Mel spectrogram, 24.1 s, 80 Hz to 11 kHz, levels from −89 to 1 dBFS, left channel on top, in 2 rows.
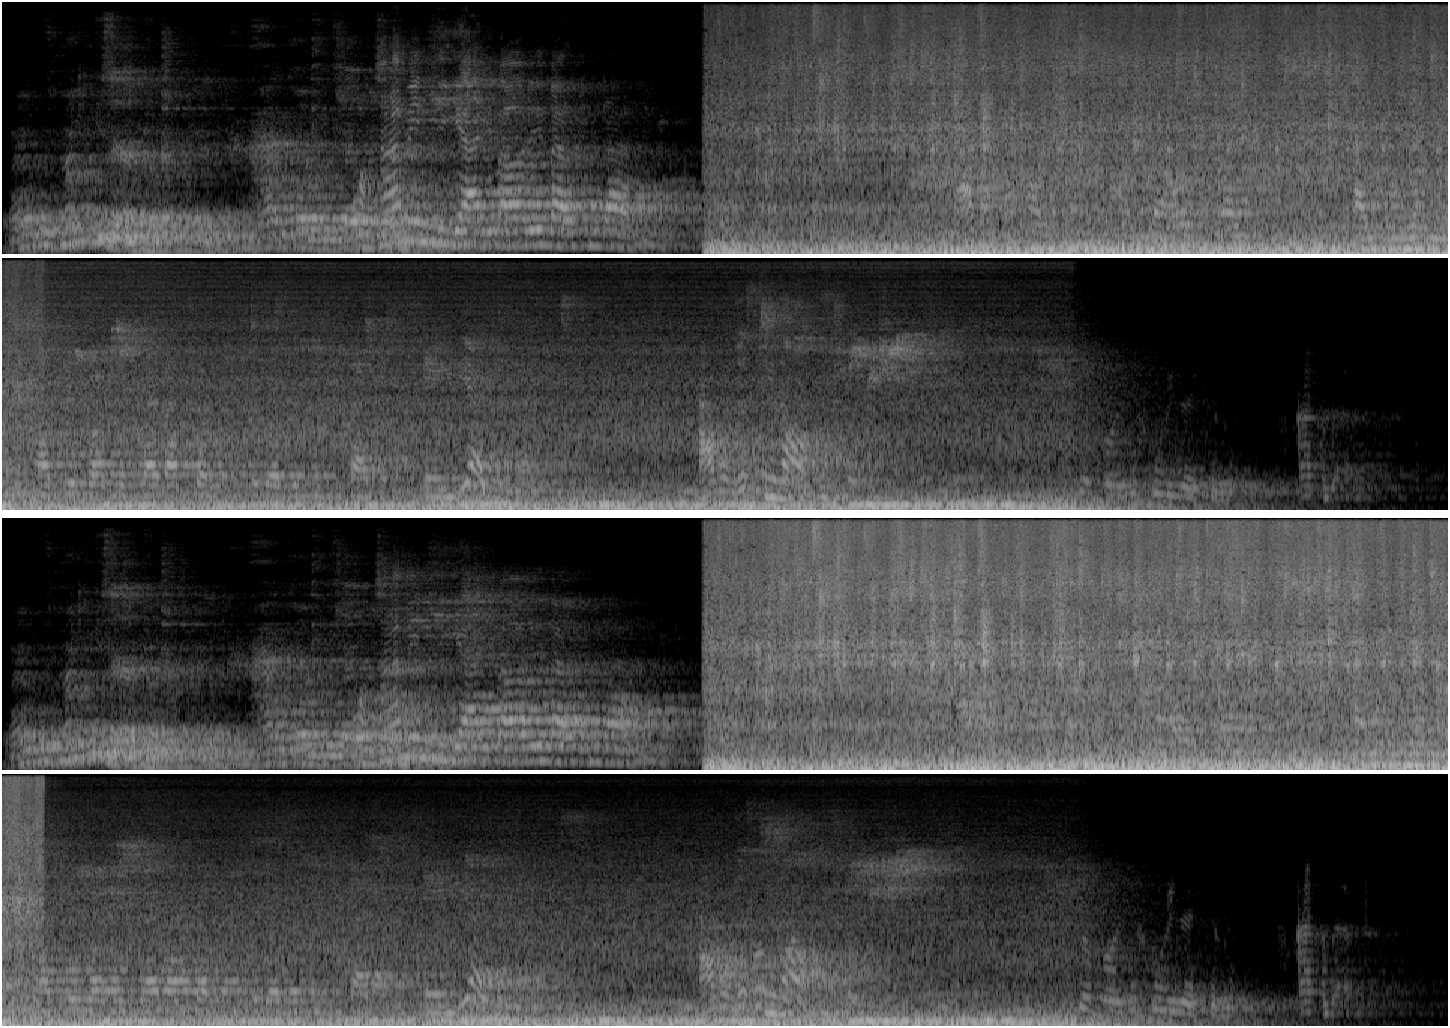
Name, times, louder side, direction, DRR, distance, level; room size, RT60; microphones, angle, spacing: voice 1, 0.0-3.6, equal, ahead, -6 dB, 7.7 m, -41 dB
voice 2, 2.9-5.5 7.9-10.4 11.3-16.6 17.9-19.6, left 1 dB, 35° left, 1 dB, 1.6 m, -40 dB
sound 1, 5.8-12.4, right 5 dB, 35° right, 0.4 m, -29 dB
sound 2, 7.6-21.0, equal, 65° left, 5.4 m, -34 dB
voice 3, 18.3-18.8 21.0-22.3 22.8-23.3, right 3 dB, 90° right, 8 dB, 1.2 m, -50 dB
24.0 x 17.0 x 8.9 m, 2.8 s
head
